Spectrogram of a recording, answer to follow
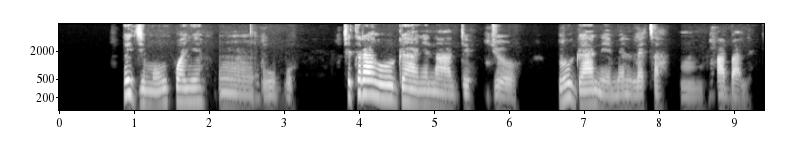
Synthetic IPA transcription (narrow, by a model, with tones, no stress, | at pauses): e˦d͡ʒi˨m̩˨ŋ̩˦kʷa˦ɲe˦m̩˦˨u˦ɡʷu˨ | t͡ʃɪ˦ta˦ɾa˦ɦʊ˦ɡa˦a˨ɲɪ˦na˨a˨dɪ˦ | d͡ʒo˨ | no˦ɡa˨a˦ne˨me˦n̩˦le˦ta˦ | m̩˦a˦ba̰˨lɪ˨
